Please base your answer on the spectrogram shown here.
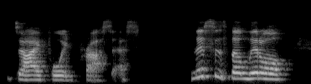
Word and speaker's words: xiphoid: called the xiphoid process it's spelled with an x but it is the zyphoid it's pronounced as z zyphoid process this is the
